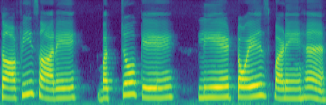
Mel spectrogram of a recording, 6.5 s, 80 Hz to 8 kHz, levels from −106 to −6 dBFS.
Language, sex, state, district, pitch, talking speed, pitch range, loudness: Hindi, female, Punjab, Fazilka, 240 Hz, 75 wpm, 225-250 Hz, -14 LUFS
